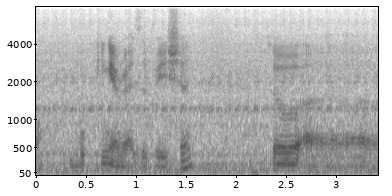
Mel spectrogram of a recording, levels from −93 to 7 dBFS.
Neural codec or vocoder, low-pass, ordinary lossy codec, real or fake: none; none; none; real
